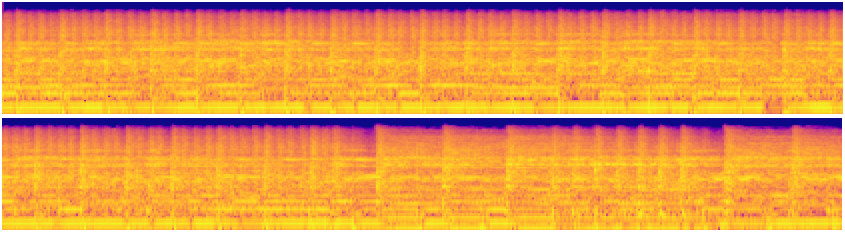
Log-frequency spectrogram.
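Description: Loud rock music: guitar, bass and a steady drum beat, with the bass line changing pattern about nine seconds in.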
